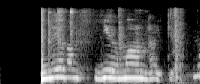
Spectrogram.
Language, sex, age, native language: Icelandic, male, 9, Icelandic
